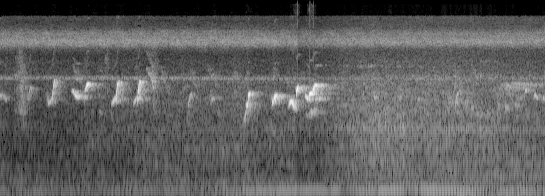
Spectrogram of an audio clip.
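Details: Black-crested bulbul singing vigorously in an aviary: a run of short, bright whistled notes in quick succession, then a louder, richer warbled phrase, over a steady low hum.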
